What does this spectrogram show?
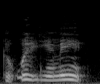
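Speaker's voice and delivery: put-on high confused child voice; little boy puzzled; kid voice.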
